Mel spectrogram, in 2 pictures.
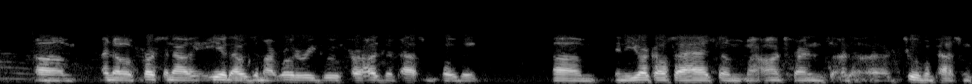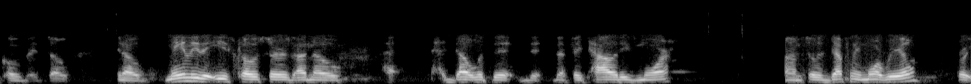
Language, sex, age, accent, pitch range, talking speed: English, male, 20-39, American, 95-115 Hz, 190 wpm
